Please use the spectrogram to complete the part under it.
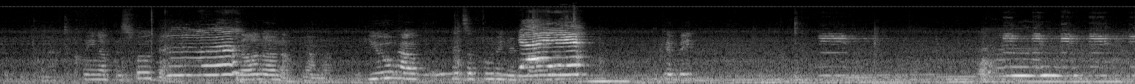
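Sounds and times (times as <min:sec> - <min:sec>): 
steady traffic rumble: 0:00.0 - 0:11.3
speech: 0:00.8 - 0:07.1, 0:09.8 - 0:11.0
car horn honking: 0:08.1 - 0:09.0, 0:09.8 - 0:11.3.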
